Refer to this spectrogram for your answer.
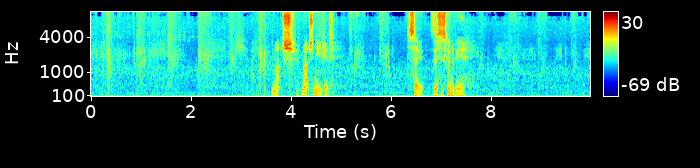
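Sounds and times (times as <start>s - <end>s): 
steady low rumble of wind: 0.0s - 9.9s
speech: 3.6s - 5.0s, 6.4s - 7.6s
wild ducks quacking while circling overhead: 8.1s - 9.9s.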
